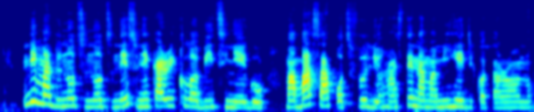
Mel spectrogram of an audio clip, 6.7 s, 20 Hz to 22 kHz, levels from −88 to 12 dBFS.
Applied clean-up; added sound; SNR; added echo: none; none; none; none.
